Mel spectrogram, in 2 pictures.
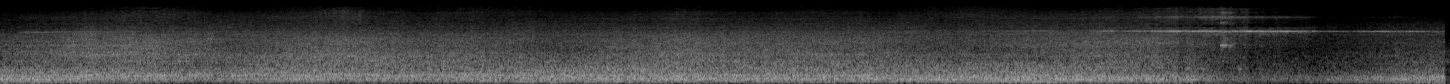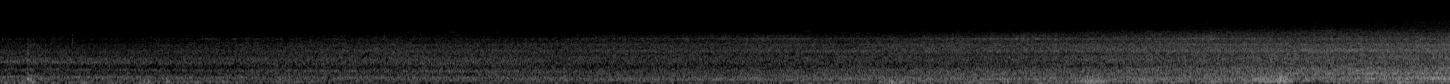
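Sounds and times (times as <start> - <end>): high wheel squeal: 0.1 - 1.2, 10.4 - 14.5.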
